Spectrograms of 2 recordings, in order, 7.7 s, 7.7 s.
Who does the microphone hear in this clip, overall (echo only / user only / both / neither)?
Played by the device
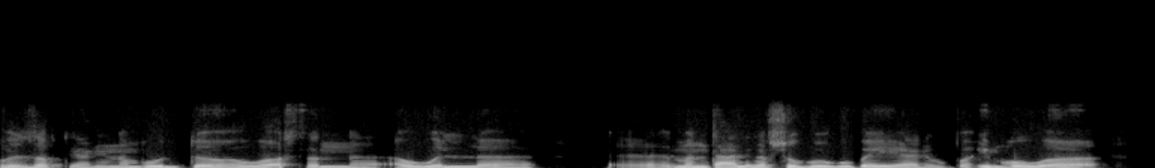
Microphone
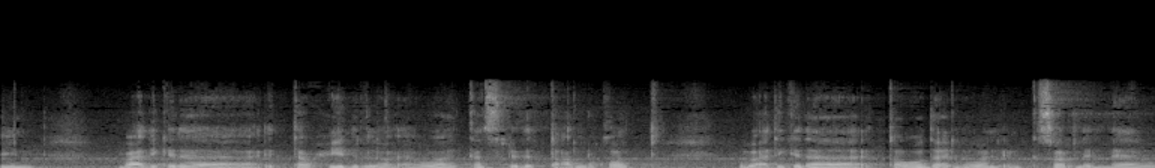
user only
